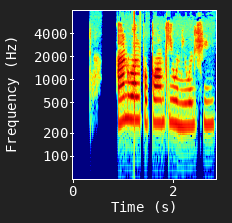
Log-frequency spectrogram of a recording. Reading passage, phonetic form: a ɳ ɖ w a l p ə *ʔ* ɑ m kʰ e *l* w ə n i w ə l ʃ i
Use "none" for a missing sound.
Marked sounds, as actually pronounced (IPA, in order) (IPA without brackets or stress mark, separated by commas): p, none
